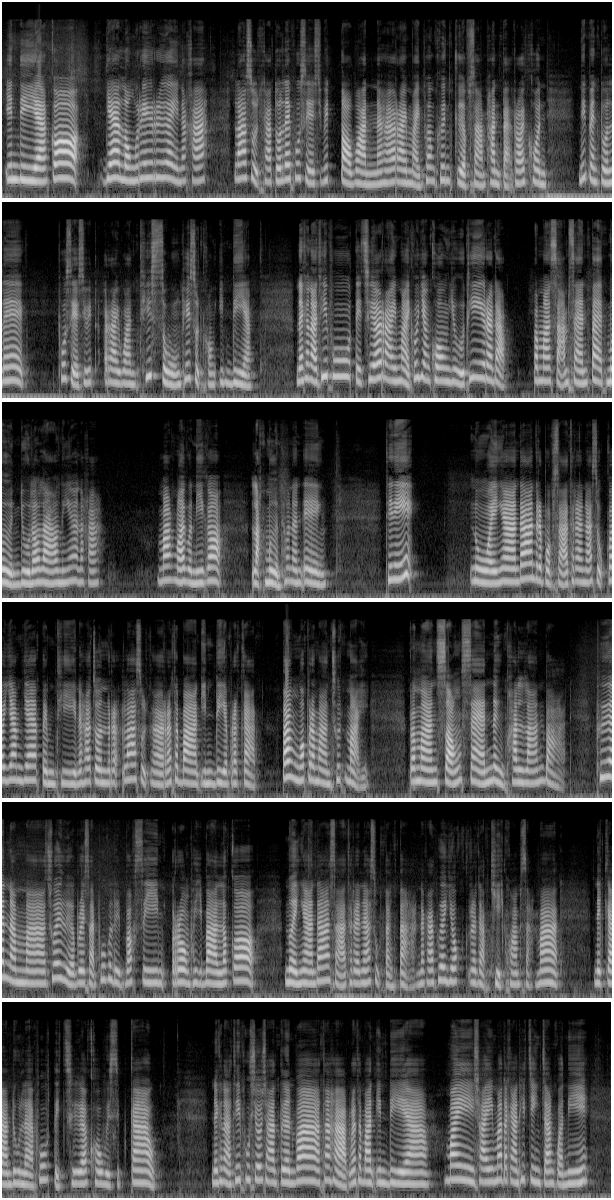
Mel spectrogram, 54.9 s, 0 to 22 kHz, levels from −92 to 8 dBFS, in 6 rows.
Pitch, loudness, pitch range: 230 Hz, -18 LUFS, 215-260 Hz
